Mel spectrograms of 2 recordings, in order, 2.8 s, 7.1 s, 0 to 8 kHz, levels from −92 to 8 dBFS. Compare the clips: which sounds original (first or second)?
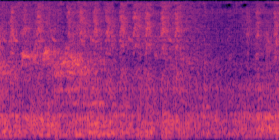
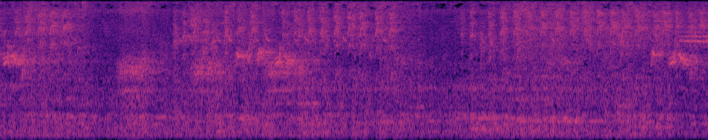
second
